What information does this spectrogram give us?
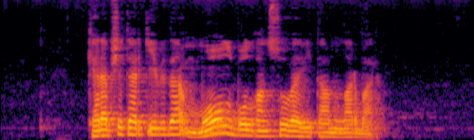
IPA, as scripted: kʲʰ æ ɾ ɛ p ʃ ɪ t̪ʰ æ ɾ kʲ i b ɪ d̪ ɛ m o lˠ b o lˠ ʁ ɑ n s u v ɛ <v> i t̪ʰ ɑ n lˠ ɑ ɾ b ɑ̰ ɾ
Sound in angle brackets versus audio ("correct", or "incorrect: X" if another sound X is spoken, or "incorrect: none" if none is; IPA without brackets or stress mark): correct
